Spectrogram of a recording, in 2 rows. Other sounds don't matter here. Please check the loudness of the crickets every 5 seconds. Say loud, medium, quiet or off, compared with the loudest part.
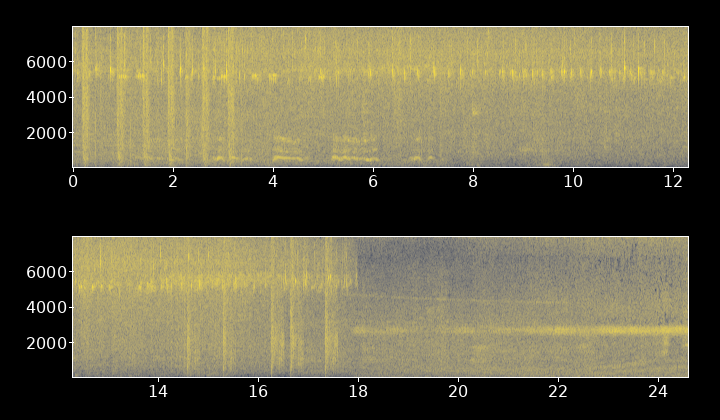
loud, loud, loud, medium, loud.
